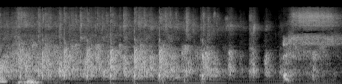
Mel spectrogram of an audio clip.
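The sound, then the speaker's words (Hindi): A group of people claps together after a ribbon is cut during a group activity, in a dense, steady burst of overlapping hand claps, loud and fairly even for about three seconds before tapering off, with a brief high tone at the end. “Final भाइयों की तरफ से जो हमारे लीडर है तो आप पूरी की पूरी रिबिन काट दो, तो बहनों के जितने बंधन थे सारे एक साथ खत्म, और फिर सब तालियां बजाएंगे अभी।”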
